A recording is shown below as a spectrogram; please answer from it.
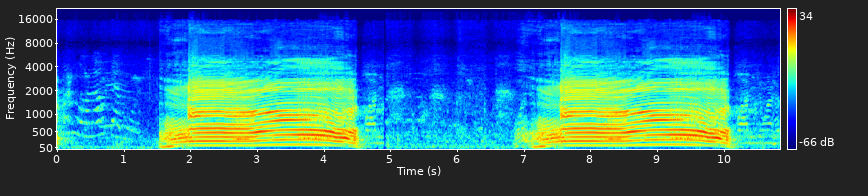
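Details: Village cow, described as big, letting out two long droning moos of about three seconds each, separated by a quiet gap with faint background noise.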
